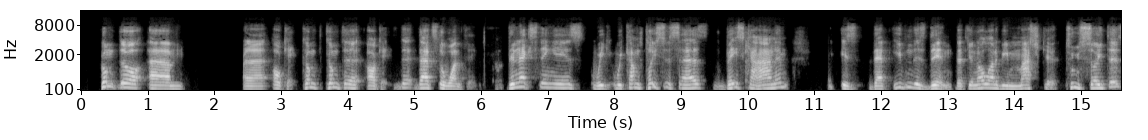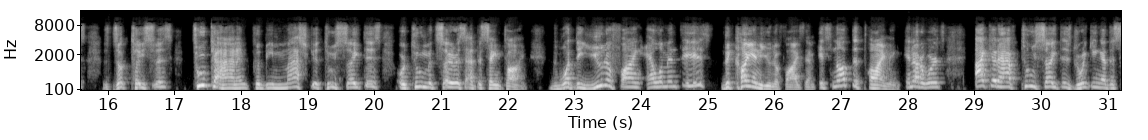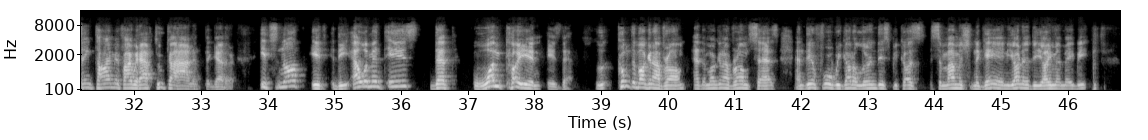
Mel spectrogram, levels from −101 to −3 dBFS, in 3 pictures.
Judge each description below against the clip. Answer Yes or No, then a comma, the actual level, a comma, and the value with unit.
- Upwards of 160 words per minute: No, average, 145 wpm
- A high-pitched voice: No, medium, 165 Hz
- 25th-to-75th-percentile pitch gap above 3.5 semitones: Yes, average, 4.8 semitones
